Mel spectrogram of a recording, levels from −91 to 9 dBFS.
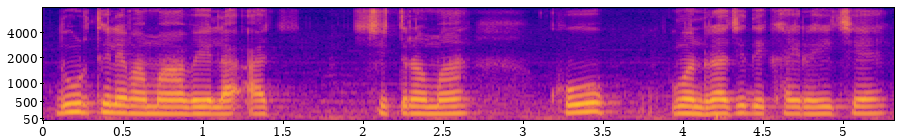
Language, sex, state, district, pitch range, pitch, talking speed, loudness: Gujarati, female, Gujarat, Valsad, 180-195 Hz, 190 Hz, 110 wpm, -14 LUFS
